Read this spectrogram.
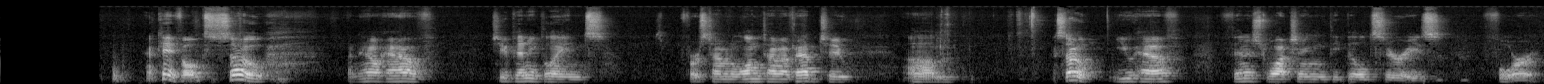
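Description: A man talks calmly and close up.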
